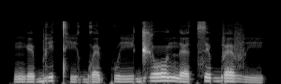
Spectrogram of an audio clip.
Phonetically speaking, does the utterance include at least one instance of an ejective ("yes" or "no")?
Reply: no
